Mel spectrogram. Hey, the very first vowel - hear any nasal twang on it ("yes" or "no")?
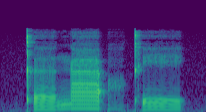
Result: no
